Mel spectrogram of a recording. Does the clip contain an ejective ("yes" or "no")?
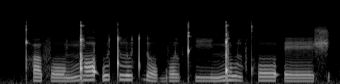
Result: no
